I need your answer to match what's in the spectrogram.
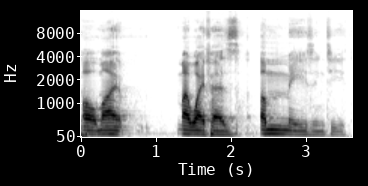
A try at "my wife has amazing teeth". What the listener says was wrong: No, but you kind of longed it, like you were.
